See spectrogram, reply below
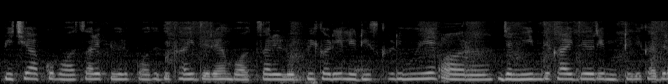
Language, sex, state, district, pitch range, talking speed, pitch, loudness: Hindi, female, Bihar, Darbhanga, 235-250 Hz, 270 wpm, 245 Hz, -33 LUFS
